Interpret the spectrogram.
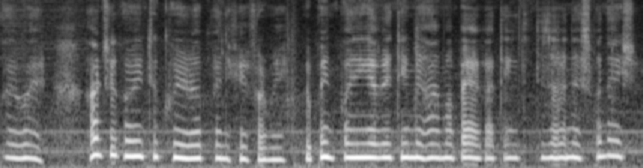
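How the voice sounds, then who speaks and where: Man voicing a high-pitched, wary young heroine. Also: flat delivery, fast talker, creaky, mellow. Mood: indignant. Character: wary, irritable young woman, the visual novel's heroine.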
